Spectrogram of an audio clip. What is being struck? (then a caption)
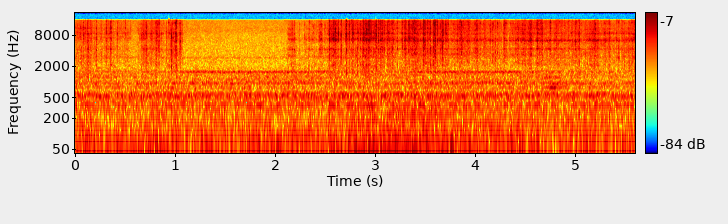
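Wooden body brush with natural bristles. Long nails scratch across the natural bristles and wooden back of a handheld wooden bristle body brush with a wooden handle. The result is a steady, dry, crackling scratch with bright, rustling bursts that rise and fall over a low background hum.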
